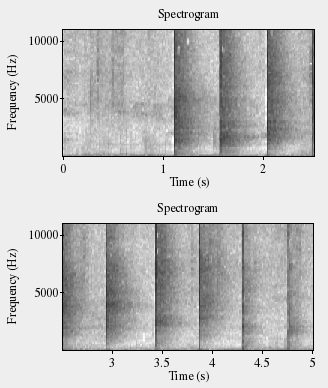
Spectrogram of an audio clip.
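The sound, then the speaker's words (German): A boy claps his hands in a steady, even rhythm, about nine sharp claps roughly half a second apart, fairly loud over a faint background hiss, with no talking. “der Junge klatscht in einer Tour, es geht mir so auf den Sack.”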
